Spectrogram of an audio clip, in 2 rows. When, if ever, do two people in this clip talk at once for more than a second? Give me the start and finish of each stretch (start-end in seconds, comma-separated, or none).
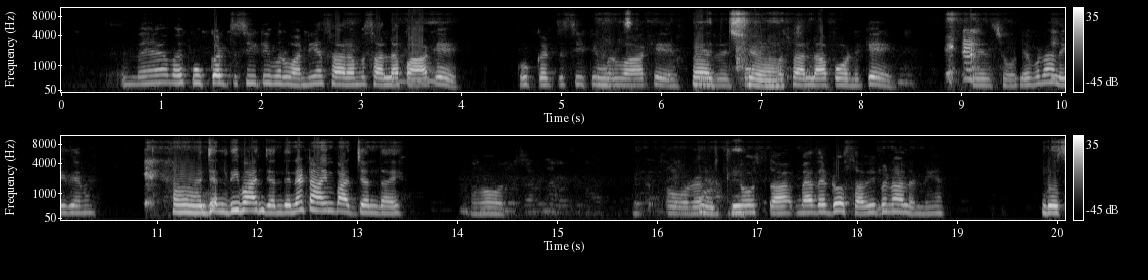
5.5-7.2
